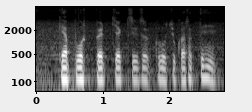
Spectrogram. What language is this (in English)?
Hindi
